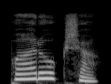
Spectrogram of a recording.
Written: ಪರಿಘೋಷ

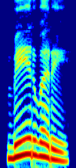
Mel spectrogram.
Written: ಬೇರ್ವರೆ

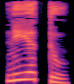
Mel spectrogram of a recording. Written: ನಿಯತಿ

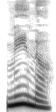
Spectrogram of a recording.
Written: ಮೀನ

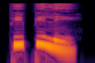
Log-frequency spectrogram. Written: ಪಿಪ್ಪಾಲ

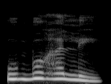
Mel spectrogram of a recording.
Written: ಊಬುಹುಲ್ಲು

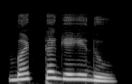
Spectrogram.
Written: ಬಟ್ಟುಗೆಯ್ದು

